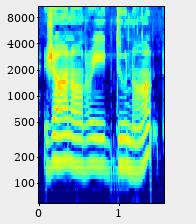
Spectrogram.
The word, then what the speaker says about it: Jean-Henri Dunant: It was started in 1863 by Jean-Henri Dunant. Am I pronouncing his name acceptably? – That's right.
